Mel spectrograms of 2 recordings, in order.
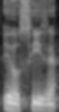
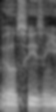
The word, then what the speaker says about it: ILLSZN: My brand new album, Ill Season, is out on every single major platform, and that's Ill Season, ILLSZN, but it's pronounced Ill Season.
